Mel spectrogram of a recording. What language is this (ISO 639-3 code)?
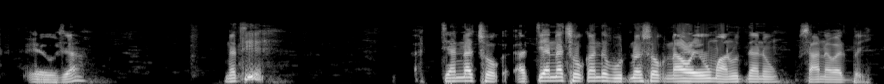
guj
